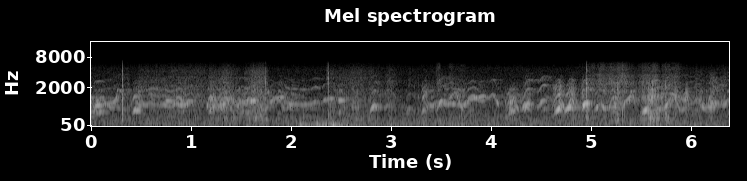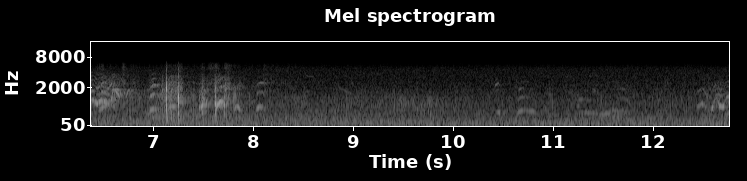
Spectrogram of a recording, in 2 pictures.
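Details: Large coyote pack in Arizona's Sonoran Desert, running nearby: dense overlapping yips and quavering howls for about eight seconds, then fading to quiet background hiss.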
